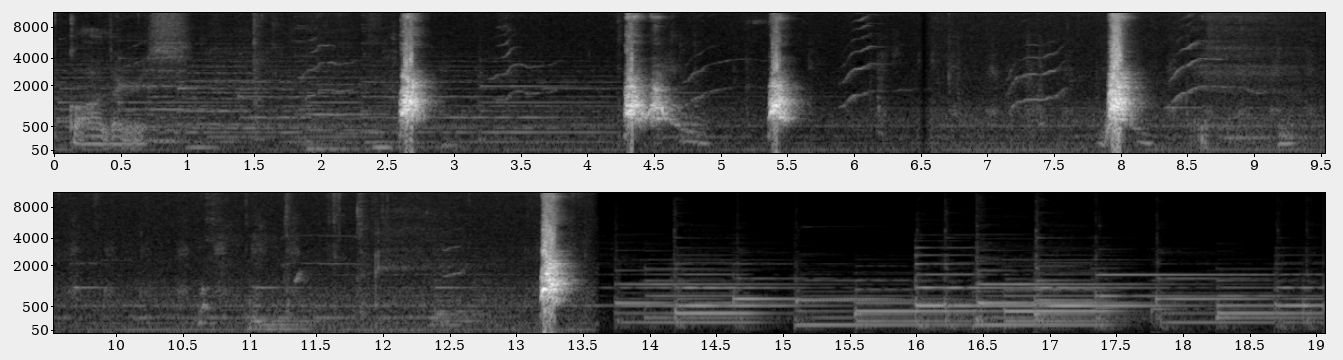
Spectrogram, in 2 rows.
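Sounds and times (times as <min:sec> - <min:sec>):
soft background music: 0:00.0 - 0:05.6, 0:08.7 - 0:19.0
dog barking: 0:02.6 - 0:03.0, 0:04.3 - 0:05.7, 0:07.9 - 0:08.3, 0:13.2 - 0:13.6.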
